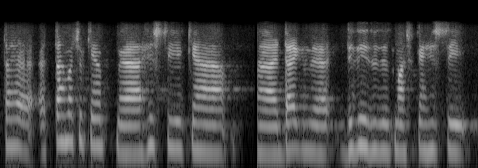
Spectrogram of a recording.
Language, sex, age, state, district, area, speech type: Kashmiri, male, 30-45, Jammu and Kashmir, Srinagar, urban, conversation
